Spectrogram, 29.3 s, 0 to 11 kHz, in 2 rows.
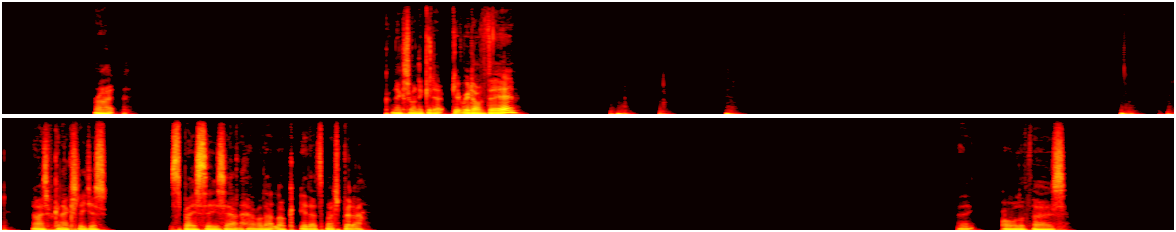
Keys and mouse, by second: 0.0 click, 0.5 middle click, 3.1 alt+click, 4.5 click, 5.5 shift+middle drag, 6.7-7.5 middle drag, 8.5 1, 8.8 click, 9.7 g, 11.2-11.7 middle drag, 12.8 middle click, 14.9 2, 16.4 ctrl+click, 17.5 click, 18.9 click, 19.5 ctrl+click, 20.0 click, 21.0 click, 24.1 middle click, 25.0 click, 28.0 click.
